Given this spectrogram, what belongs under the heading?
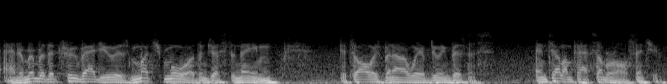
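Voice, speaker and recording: A man reading a radio commercial in a brisk, friendly sales pitch. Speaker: commercial announcer. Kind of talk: scripted radio advertisement. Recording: tinny old radio broadcast with hiss.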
